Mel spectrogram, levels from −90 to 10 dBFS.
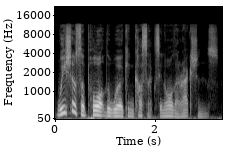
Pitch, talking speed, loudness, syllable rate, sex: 135 Hz, 180 wpm, -18 LUFS, 4.3 syllables/s, male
